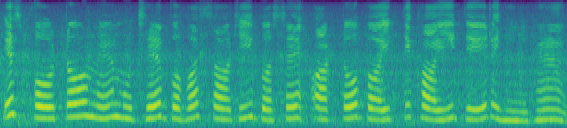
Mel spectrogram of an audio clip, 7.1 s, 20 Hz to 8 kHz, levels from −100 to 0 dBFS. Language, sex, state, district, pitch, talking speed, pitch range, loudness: Hindi, female, Madhya Pradesh, Katni, 260 Hz, 110 wpm, 240-280 Hz, -16 LUFS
